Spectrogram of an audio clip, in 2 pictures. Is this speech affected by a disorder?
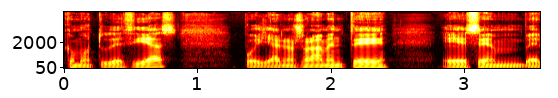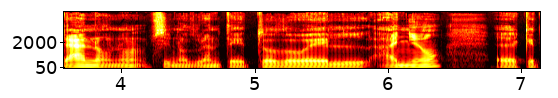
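No.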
